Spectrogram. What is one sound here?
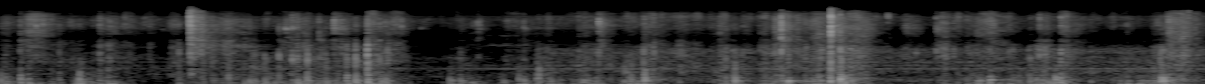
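A dog gnaws and crunches on a hard chew.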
